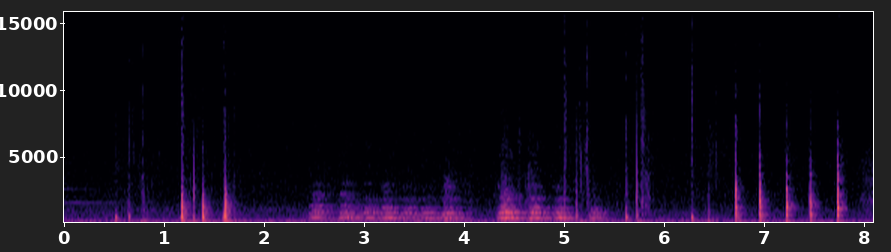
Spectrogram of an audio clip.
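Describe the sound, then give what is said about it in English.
Sharp knocks on an apartment door come in a quick burst, then a dog barks and whines behind it, followed by a steady run of five or six louder knocks. “Is your plan just to knock on every door until we find them?”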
